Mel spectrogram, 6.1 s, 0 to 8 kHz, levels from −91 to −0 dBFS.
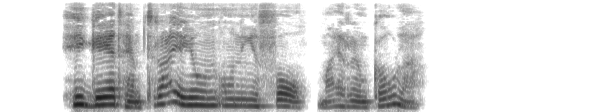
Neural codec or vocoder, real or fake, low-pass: none; real; 7.2 kHz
